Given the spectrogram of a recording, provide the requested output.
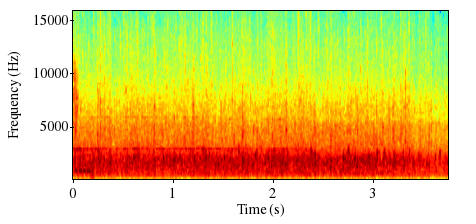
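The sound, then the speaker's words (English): A burst of crowd applause sound effect, dense and continuous, with many hands clapping at an even, loud level throughout and no voices over it. “Clap, clap, clap, clap, clap, clap, clap, applause noises.”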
